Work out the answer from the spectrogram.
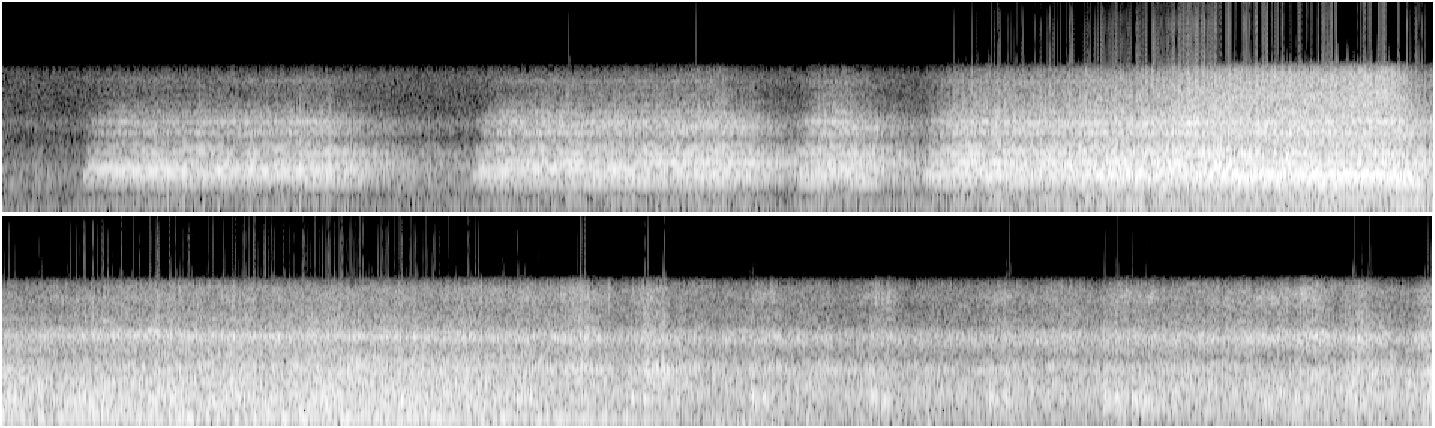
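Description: Norfolk Southern diesel locomotive's air horn sounding the grade-crossing signal: two long blasts, a short one and a final long blast ending about nine seconds in. The locomotives' diesel engines then rumble past, followed by the steady clatter of the intermodal train's wheels over the rails.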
